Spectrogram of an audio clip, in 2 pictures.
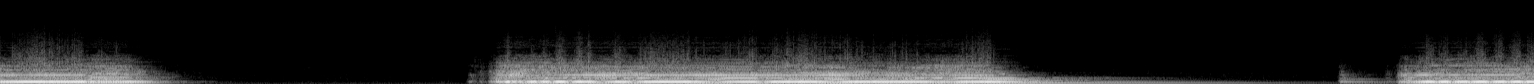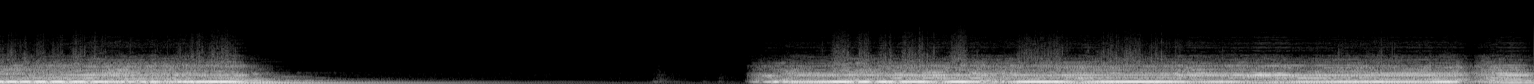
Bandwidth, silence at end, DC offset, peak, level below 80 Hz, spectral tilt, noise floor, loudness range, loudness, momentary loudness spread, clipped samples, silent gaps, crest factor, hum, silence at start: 1.7 kHz; 0 s; 0.1%; -2 dBFS; -26 dBFS; -13 dB/octave; -70 dBFS; 11 LU; -12 LUFS; 11 LU; under 0.1%; none; 10 dB; none; 0 s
